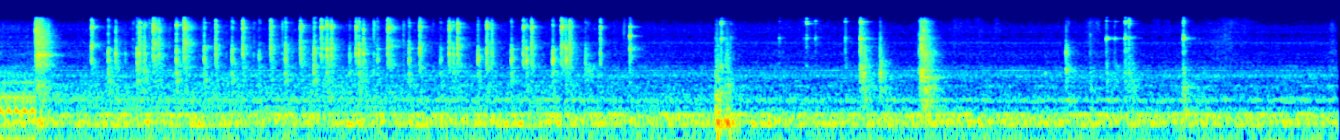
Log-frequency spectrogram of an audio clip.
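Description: Quick run of sharp metallic clicks and clinks as hands work a milling vice and the workpiece on a milling machine's table, thinning to scattered single clicks after about six seconds. A steady low hum runs underneath.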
